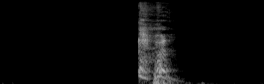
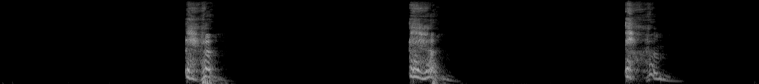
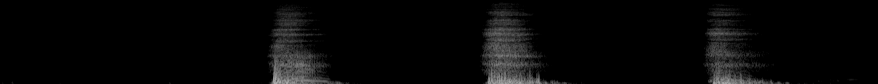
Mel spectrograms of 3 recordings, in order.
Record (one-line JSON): {"cough_length": "2.6 s", "cough_amplitude": 16446, "cough_signal_mean_std_ratio": 0.26, "three_cough_length": "7.6 s", "three_cough_amplitude": 14637, "three_cough_signal_mean_std_ratio": 0.26, "exhalation_length": "8.8 s", "exhalation_amplitude": 5935, "exhalation_signal_mean_std_ratio": 0.33, "survey_phase": "beta (2021-08-13 to 2022-03-07)", "age": "18-44", "gender": "Female", "wearing_mask": "No", "symptom_none": true, "smoker_status": "Ex-smoker", "respiratory_condition_asthma": false, "respiratory_condition_other": false, "recruitment_source": "REACT", "submission_delay": "1 day", "covid_test_result": "Negative", "covid_test_method": "RT-qPCR"}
